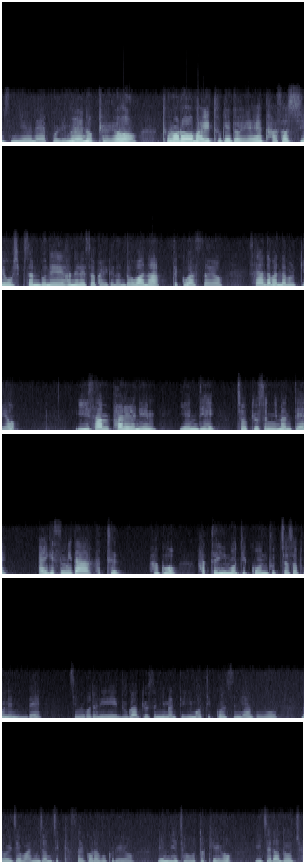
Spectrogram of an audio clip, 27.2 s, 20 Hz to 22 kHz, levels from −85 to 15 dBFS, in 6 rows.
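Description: From 0.92 to 6.88 s, automatic gain falling: the gain control judged the input too loud, apparently after the talker came closer around 1 s, and eased its gain down by about 7 dB. The speech starts loud, then sinks gradually along with the room noise behind it.

From 18.22 to 27.01 s, automatic gain rising: the talker moves away around 18 s, dropping the input by about 12 dB, and the control slowly lifts its gain by about 9 dB. Speech and background swell together over several seconds, never fully regaining their earlier level.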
